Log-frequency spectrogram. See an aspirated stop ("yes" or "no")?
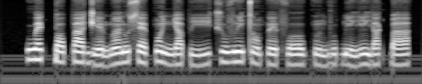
no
